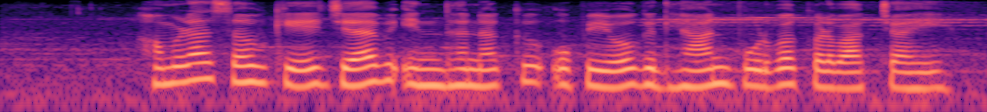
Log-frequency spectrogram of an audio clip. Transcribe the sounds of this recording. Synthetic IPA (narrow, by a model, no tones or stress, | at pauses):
hɐmɽasəɦked͡ʒɛːbɪ̃nd̪ʱənəkʊpjoːɡd̪ʱjaːnpuːɾʋəkːəɽʋaːkt͡ʃaːɦijeː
